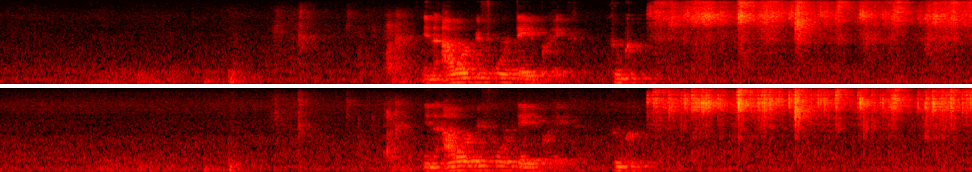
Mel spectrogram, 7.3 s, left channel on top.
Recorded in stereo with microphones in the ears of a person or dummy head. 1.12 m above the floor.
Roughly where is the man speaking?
Left.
